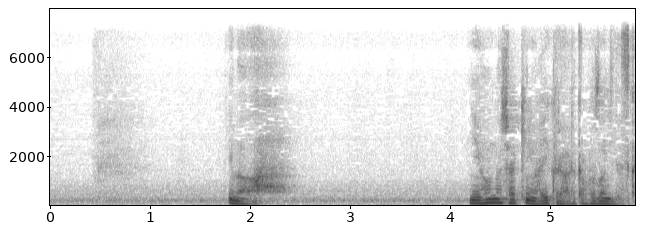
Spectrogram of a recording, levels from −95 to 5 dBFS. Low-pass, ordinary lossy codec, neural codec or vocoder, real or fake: 7.2 kHz; none; none; real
